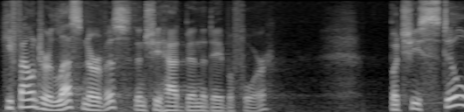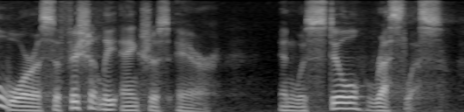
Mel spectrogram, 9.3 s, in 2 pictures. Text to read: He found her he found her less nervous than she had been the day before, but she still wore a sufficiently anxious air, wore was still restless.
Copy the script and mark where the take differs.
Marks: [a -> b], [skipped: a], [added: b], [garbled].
He found her [skipped: he found her] less nervous than she had been the day before, but she still wore a sufficiently anxious air, [wore -> and] was still restless.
